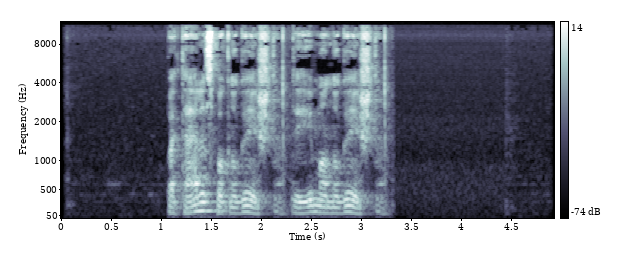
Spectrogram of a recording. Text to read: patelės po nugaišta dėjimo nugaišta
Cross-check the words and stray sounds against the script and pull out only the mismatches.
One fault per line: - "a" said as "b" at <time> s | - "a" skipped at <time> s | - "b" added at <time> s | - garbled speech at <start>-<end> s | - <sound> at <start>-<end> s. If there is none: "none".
none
